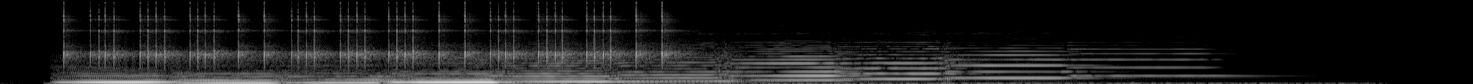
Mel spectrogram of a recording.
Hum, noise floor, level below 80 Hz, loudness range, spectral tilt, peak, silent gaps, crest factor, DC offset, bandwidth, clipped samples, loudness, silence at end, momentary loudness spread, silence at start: none; -57 dBFS; -34 dBFS; 15 LU; -6 dB/octave; -6 dBFS; none; 18 dB; under 0.1%; over 20 kHz; under 0.1%; -23 LUFS; 2.55 s; 26 LU; 0.5 s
